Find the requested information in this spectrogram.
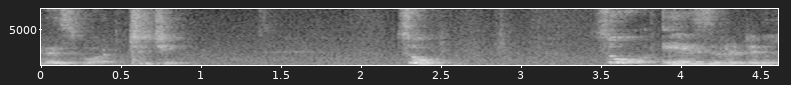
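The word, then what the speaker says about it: つ: It's not ti, but it is pronounced as chi. And it is not tu, but it is tsu.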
